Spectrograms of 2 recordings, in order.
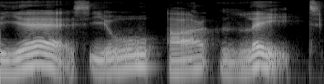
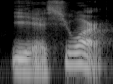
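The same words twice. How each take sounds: First: "Yes, you are late" dragged out very slowly; overlong answer, dragged. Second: Said in the usual way. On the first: Shown as a demonstration. Teacher showing the too-long answer, very slowly. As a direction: drag out the unnecessary full answer. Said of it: "Você não precisa dizer". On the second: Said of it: "é você dar uma resposta curta".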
